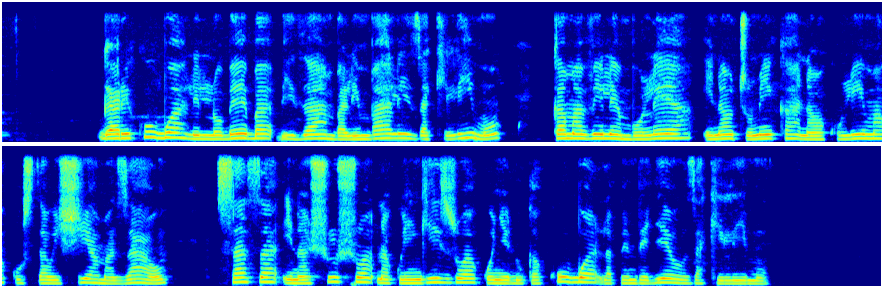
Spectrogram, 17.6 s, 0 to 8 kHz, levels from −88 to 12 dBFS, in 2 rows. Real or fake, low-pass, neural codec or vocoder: real; 7.2 kHz; none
